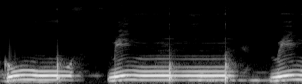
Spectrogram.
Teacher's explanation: dengungnya itu adalah satu ayunan atau dua ketukan.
